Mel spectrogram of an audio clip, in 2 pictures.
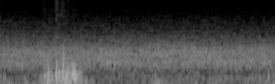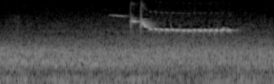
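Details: Blue tit giving a single call phrase near the end: two very high, thin notes that run straight into a rapid, slightly descending churring trill of about a dozen pulses. A brief low thud sounds earlier over faint background hum.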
